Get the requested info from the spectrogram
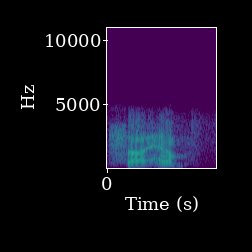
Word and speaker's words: SAHEM: Now, when you take the first letter of each one of those words, it's Sahem, S-A-H-E-M. Now, that's an innocuous two-syllable word, Sahem, and it's not unusual.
